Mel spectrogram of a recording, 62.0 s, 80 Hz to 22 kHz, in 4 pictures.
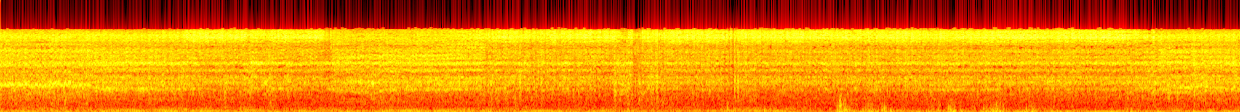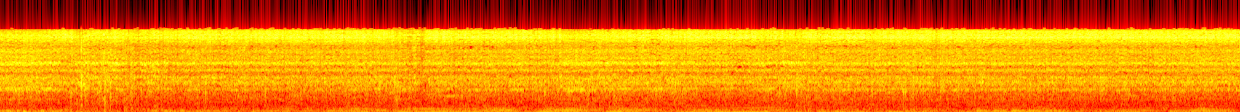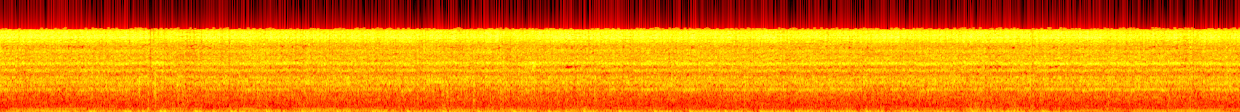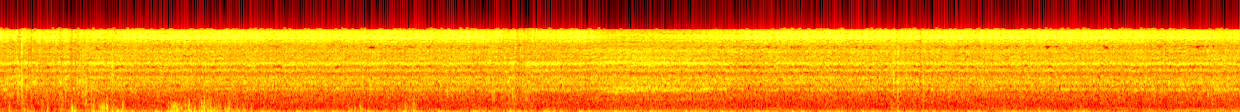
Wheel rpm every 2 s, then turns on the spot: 120, 120, 120, 120, 110, 110, 110, 110, 110, 110, 110, 110, 110, 110, 110, 110, 120, 120, 120, 120, 110, 120, 110, 120, 110, 110, 110, 110, 110, 120, 120.
none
